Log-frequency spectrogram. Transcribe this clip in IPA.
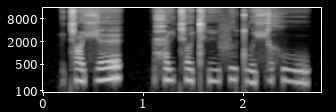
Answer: cɑçɛ | ħicʌcʰi fɪtʷə çʌxu

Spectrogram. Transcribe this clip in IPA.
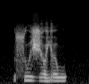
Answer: sʷiʒɔjəw

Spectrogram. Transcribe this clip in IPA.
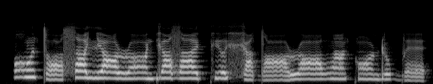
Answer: ʁʷə̃˦tɔ˨sˤɪ˦ lʲɑ˦ɹɑ̃˦ɡʲə˦ zˤɛ˦kʲə˦ xʲə˨dˤɑ˨ɹɑ˦ðˤɛ̃˦ kɔ̃˦ɖʊ˦bɛ˨

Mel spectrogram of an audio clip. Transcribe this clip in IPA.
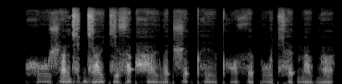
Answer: ho˨ʊ̯ʃã˦˨ d͡ʑɪ˦ʔd͡ʑa˨ɪ̯t͡ɕḛ˦˨sä˦ʔ ha˨ɪ̯wɛ˦ʔ ʃɛ˦ʔpʰe˨ɪ̯pʰɔ˨ θɛ̰˦˨po˦ t͡ɕʰɛ˦ʔma˨ʊ̯bã˦˨

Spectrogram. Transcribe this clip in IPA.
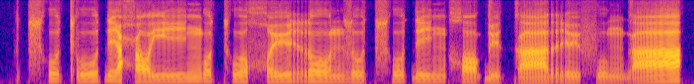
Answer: t͡sʰutʼu ɗiħɔji ŋotʰu χy ro nzut͡sʰuɗiŋ χɔɠyka ryfuŋɡa

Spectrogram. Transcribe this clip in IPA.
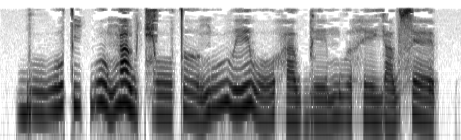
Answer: buː˩ ʋo˧˥t̪i˧k̚ ʋo˥˨ ŋa˥˨wt͡ɕoː˩ t̪ɤː˧˩ŋuː˧˥ʋeː˧˥ ʋoː˩˧ha˩wbeː˩ mu˩ə̯he˩ja˩˧w sɛː˧˩p̚

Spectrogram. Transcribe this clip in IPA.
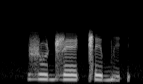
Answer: ʐuɖ͡ʐɛǁebiʔ

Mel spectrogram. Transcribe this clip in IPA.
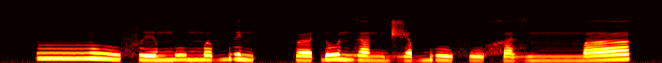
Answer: lːu fɪmumə bɪnpːœ ɗʊnzɐnd͡ʒɐ bufuxɐz mːɐ

